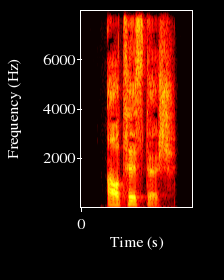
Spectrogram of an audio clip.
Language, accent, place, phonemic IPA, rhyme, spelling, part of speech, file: German, Germany, Berlin, /aʁˈtɪstɪʃ/, -ɪstɪʃ, artistisch, adjective, De-artistisch.ogg
- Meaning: 1. physical performance (as in a circus); acrobatic; dexterous 2. requiring extreme skill or wit; artistic; mind-boggling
